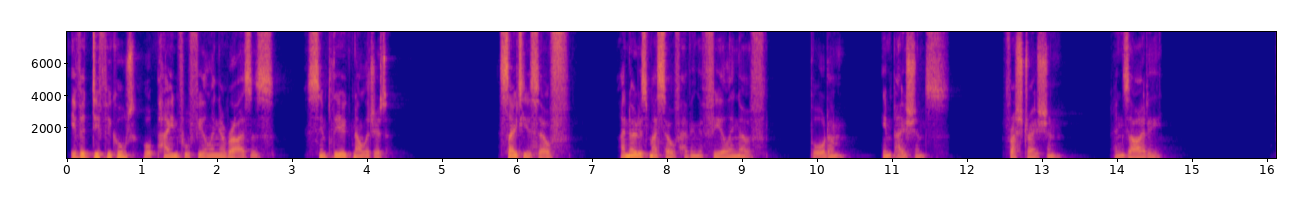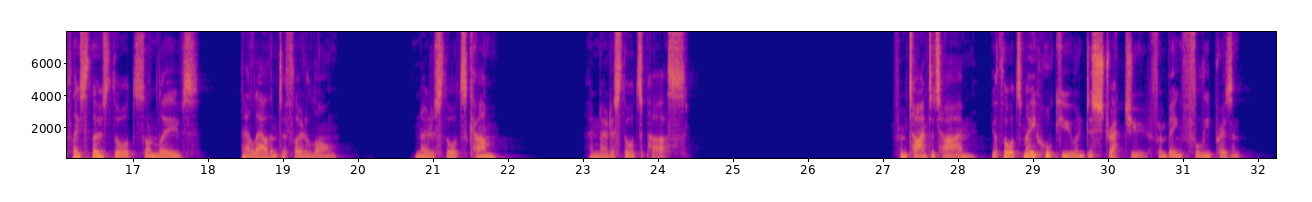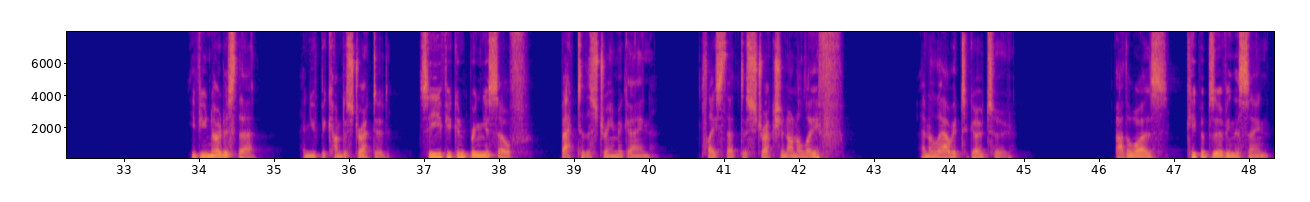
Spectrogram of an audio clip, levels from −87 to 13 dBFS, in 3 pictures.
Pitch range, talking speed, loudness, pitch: 95-130 Hz, 115 wpm, -24 LUFS, 105 Hz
